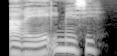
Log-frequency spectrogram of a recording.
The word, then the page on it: arealmæssig: [ ˌɑːeˈæˀlˌmεˀsi ]; [ -ˌmεsi ]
